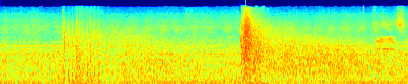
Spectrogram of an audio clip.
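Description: A rocket whooshes overhead.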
